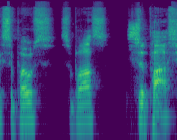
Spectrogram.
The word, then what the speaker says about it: Siposs: Did I pronounce it correctly? Siposs, you got it.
